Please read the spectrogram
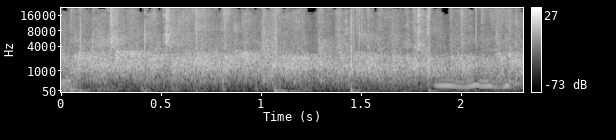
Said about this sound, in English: it's a pleasure to invite up Kjetil Lund, Vice Mayor for Business Development and Public Ownership, Oslo, Oslo City Government. Please come up and please give him a give applause.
